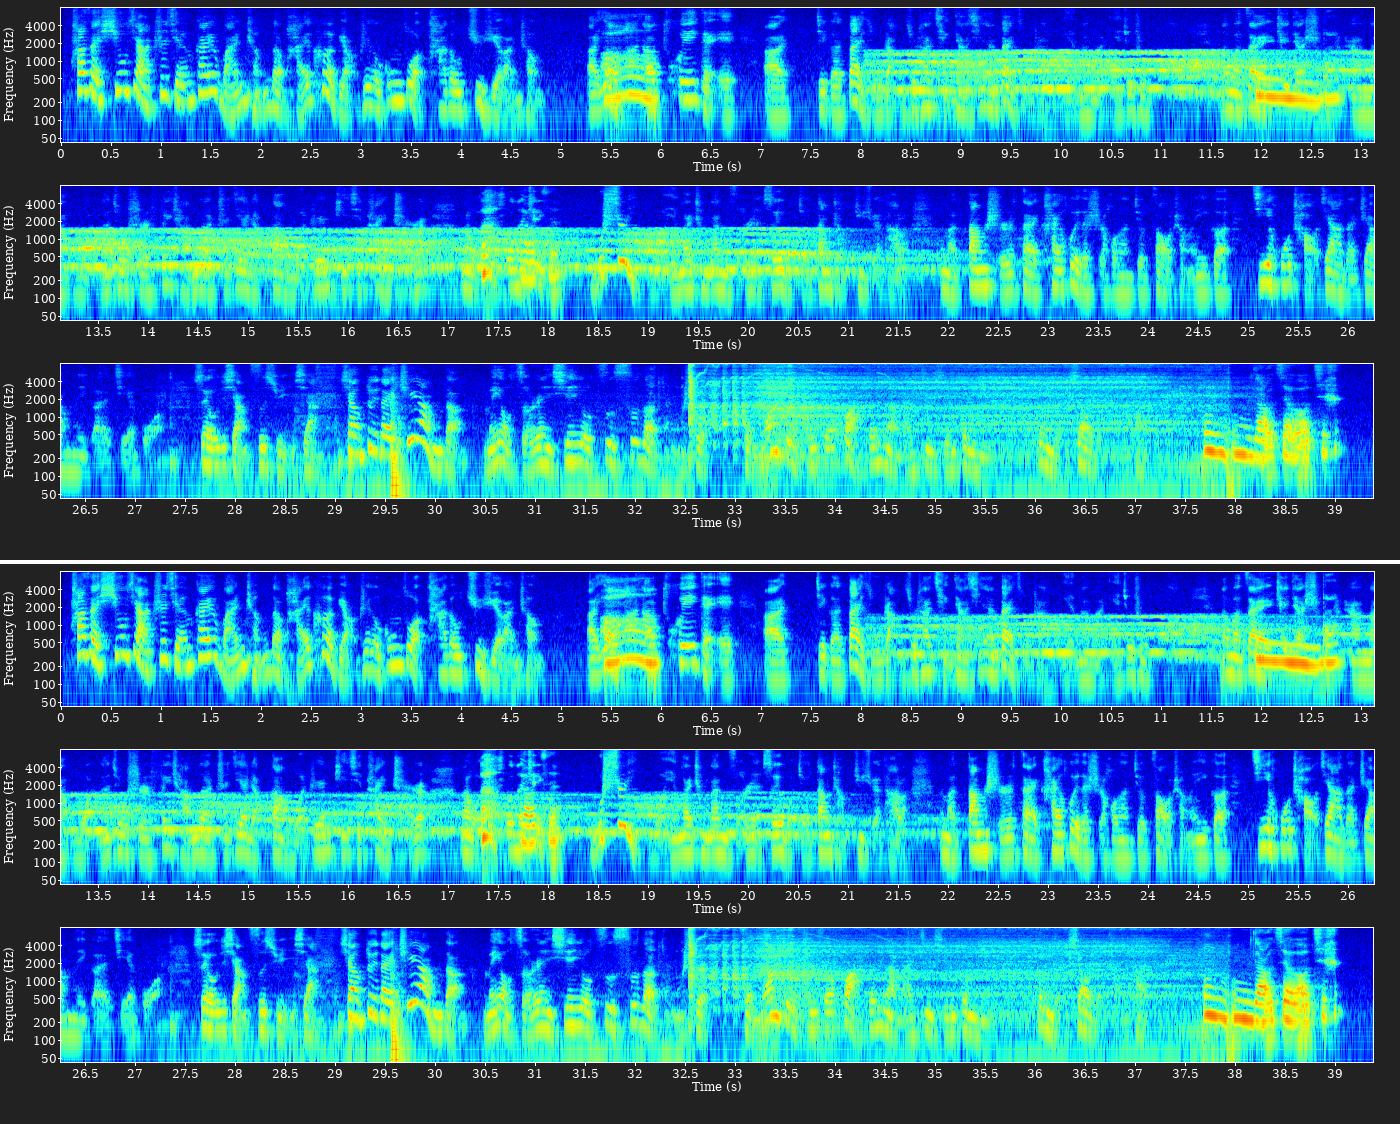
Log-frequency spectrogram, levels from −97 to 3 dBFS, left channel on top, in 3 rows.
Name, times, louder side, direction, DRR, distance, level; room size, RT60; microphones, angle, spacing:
voice 1, 0.1-4.8 5.3-6.7 7.0-7.3 7.6-11.2 11.6-12.6 12.8-18.1 18.4-32.8 33.1-35.6 36.0-37.1, right 2 dB, 50° right, 0.8 m, -39 dB
voice 2, 5.4-6.0 11.9-12.8 17.3-18.1 37.7-39.0, right 4 dB, 90° right, 0.5 m, -29 dB
sound 1, 8.0-23.0, left 5 dB, 50° left, 0.4 m, -39 dB
Male speech man speaking / Car / Engine starting, 27.2-38.3, left 1 dB, 5° left, 0.8 m, -42 dB
3.8 x 2.5 x 2.8 m
head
